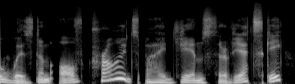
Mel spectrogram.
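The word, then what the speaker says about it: Surowiecki: of crowds by JM svetki or ciki if you want to pronounce him in American who explored a deceptively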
